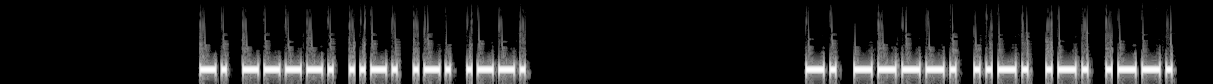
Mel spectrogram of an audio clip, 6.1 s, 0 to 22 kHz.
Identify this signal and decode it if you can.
Morse code, heard as a keyed tone, about 37 wpm, 700 Hz. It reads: N9FRP N9FRP
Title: Speed Racing - USA 1x3 Call Signs 30wpm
